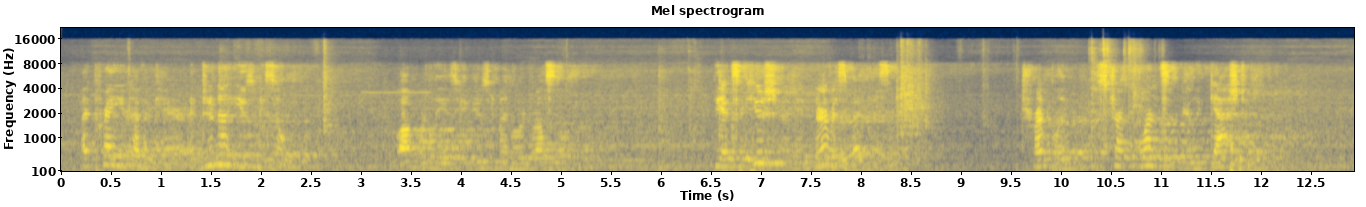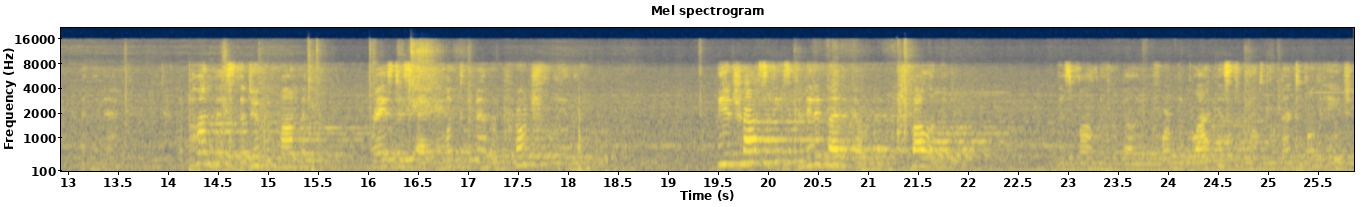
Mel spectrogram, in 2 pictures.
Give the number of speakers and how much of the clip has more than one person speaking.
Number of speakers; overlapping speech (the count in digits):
1, no overlap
